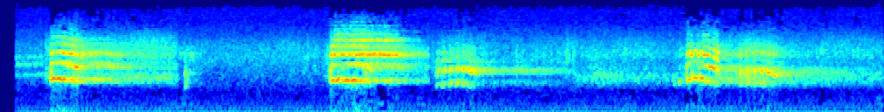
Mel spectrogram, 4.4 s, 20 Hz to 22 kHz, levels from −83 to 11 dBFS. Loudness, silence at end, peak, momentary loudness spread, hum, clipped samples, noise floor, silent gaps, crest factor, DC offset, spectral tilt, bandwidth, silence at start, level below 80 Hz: -15 LUFS; 0 s; -2 dBFS; 23 LU; none; under 0.1%; -41 dBFS; none; 18 dB; 0.2%; 4.5 dB/octave; 18 kHz; 0.1 s; -64 dBFS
